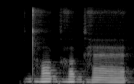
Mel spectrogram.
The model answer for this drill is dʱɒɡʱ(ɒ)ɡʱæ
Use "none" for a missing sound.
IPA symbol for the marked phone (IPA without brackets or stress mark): ʌ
